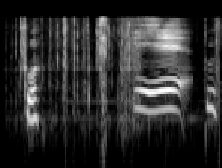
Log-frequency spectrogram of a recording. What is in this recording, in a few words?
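"zhi3", Mandarin Chinese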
